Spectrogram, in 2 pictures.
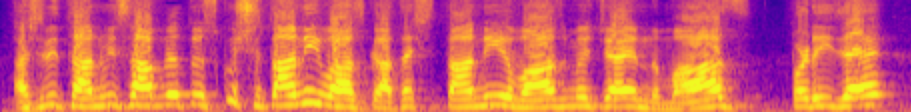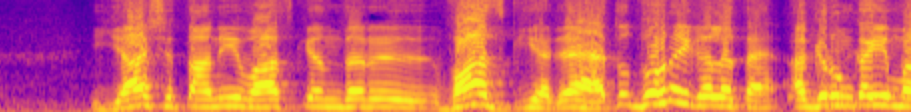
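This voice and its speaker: A man speaks in the manner of a religious lecture. He reads quoted texts slowly and then comments on them forcefully. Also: high voice. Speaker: religious scholar.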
